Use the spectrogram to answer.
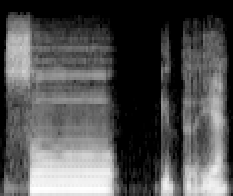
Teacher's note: huruf sod ditambah alif menjadi so, itu berarti 1 alif ya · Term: mad tabi'i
